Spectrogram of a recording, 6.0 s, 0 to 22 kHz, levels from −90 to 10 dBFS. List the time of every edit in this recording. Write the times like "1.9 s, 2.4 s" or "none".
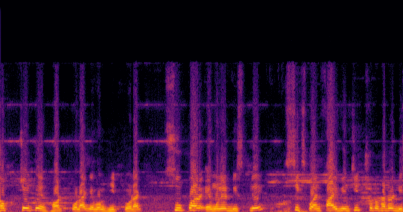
none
